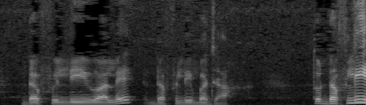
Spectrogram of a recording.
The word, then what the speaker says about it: डफली: तो डफली है वो, हम उसको डपली भी बोल देते हैं।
